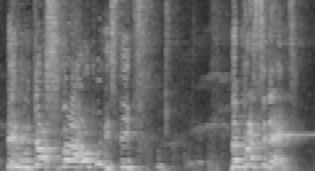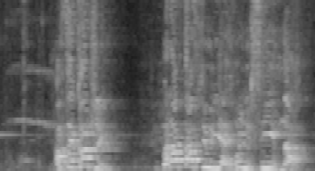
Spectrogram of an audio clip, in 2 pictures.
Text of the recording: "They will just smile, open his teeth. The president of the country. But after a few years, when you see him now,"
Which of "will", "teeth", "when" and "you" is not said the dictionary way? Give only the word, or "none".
teeth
